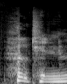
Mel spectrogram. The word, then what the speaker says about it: Houghton: oh okay that's funny i thought hardin mifflin was i'm sorry it's houghton mifflin you got to learn how to pronounce all these like victorian people's names if you want to get by in publishing uh yes but i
